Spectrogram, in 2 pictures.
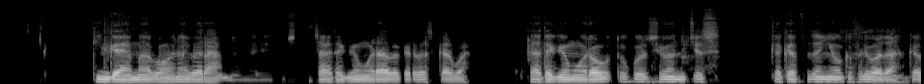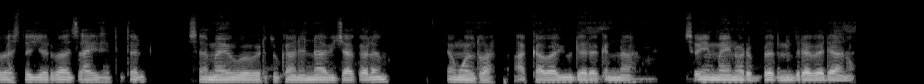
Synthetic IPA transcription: t̪ʰiŋɡajamabəho̞nəbəɾahamaməɾat̪wʊst̪̚sat̪ʰəɡəmoɾaβəkʼɨɾβət̪kʼəɾbʷal | sat̪ʰəɡəmoɾawt̪ʼɨkʼuɾsiho̞nt͡ʃʼɪs | kʰəkʰəfːɨt̪ʰʼəɲːawkɨfliwɔt̪ʼakʰəβəst̪ʰəd͡ʒɛɾβasʼɨhajs̬ɨt̪ʰːɨt̪ʰəɾk | səmajubəβɨɾt̪ʰukʰanɨnːaβit͡ʃʼakʼələm | t̪ʰəmolt̪ʰwalʔa̰kːaβaβiwd̪əɾəkʼɨnːa | səwjɛmːajno̞ɾɨbːət̪mɨd̪ɾəβəd̪anəw

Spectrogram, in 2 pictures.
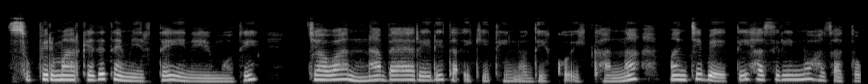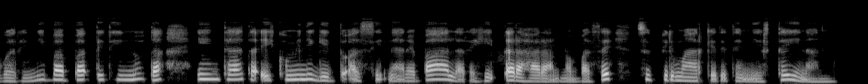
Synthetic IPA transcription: sʊpːɪɾmaːɾkɛt̪ɛt̪ɛmiɾt̪ːɛjɪneːmːɔt̪ɪ | d͡ʒɐwɐnːɐbɛjɐɾid̪ɪt̪ɐʔɪkʰːɪt̪ʰɪnːɔd̪ikʰːɔ̰ʔɪ̰kʰːɐnːɐmɐnt͡ʃːɪbe̞ːt̪ːɪhɐsɪɾɪnːɔɦɐsɐt̪ːɔɡɐɾɪnːɪbɐbːɐtʼːɪt̪ʰɪnːɔt̪ɐɪnt̪ːɐjɐt̪ɐʔɪkʰːɔmɪnɪɡɪd̪ːɔ̰ʔɐ̰sːɪnɐ̰ɾɛbaːlɐ̰ɾɛ̰hɪᶑɐɾɐɦɐɾɐ̰nːɔ̰bɐsɛsʊpːɪɾmaːɾkɛt̪ɛt̪ɛmḭɾt̪ːɛjɪnɐnːɔ

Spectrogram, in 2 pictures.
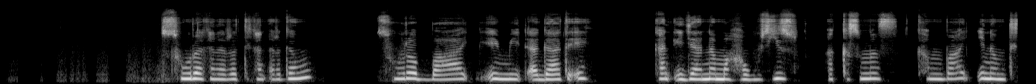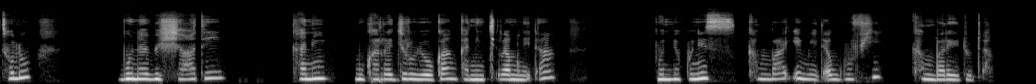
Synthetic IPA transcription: suːɾɐkɐnɐrːɐt̪ːɪ̥kɐnɐɾɡɐmʊ | suːɾɐbaːjʔeːmiːᶑɐɡaːt̪ɐʔɛ | kɐnɪd͡ʒaːnɐmɐhɐwʊsiːsʊ̥ | ʔɐkːɐsʊmɐskʰɐmbaːjʔeːnɐmt̪ɪ̥t̪ʰɔlʊ | bʊnɐbɪʃːaːt̪eː | kʰɐnɪ | mʊkɐrːɐd͡ʒɪɾʊjo̞ːkaːŋkɐnhɪnt͡ʃʼɪɾɐmnɛᶑɐ | b̥ɔnːɪkʊnɪskʰɐmbaːjʔeːmiːᶑɐɡuːfɪ | kʰɐmbɐɾeːd̪ʊᶑɐ̥

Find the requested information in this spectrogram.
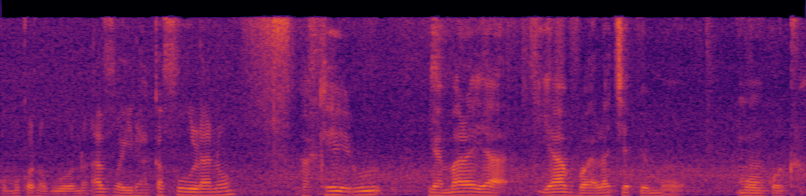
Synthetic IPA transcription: kumukonoɡwoːno̰ʔavwaiɾaːkafuːlano̞ | akeɾu | jamalaja | javwaːlacepem̰ | muŋkoto̥

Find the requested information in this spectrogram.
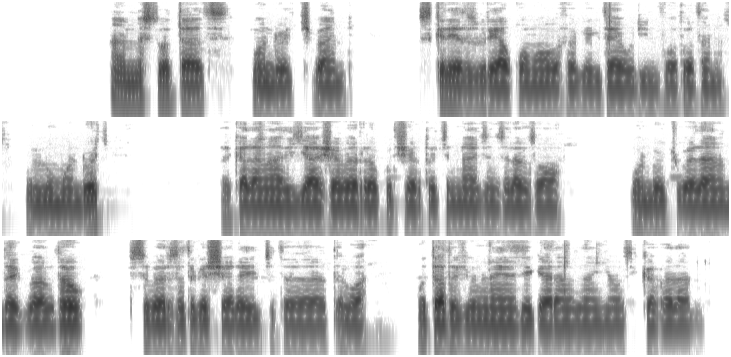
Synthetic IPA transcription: ʔamːɨst̪wɔt̪ʼːat̪ | wɔnd̪o̞t͡ʃːband̪ | ɨskʰɨlet̪zuɾejakʼːoməwbəfəɡaɡit̪ʰajawud̪infot̪ʰo̞t̪ʰənəsu̥hulːumwɔnd̪o̞t͡ʃː | bəkʰʼələmat̪ɨjːaʃəβərːəkʼut̪ʃɛɾt̪ʰo̞t͡ʃːɨnːad͡ʒɪnsɨləzsəwa | wɔnd̪o̞t͡ʃːubət̪ʼamt̪əɡ̚baβt̪ʰəw | lsɨβəɾs̬ət̪ʰəkəʃalajɪt͡ʃʼːɪt̪ʰət̪ʼːɨlal | wɔt̪ʼːat̪ʰo̞t͡ʃːbəmɨnajnət̪jɛɡaɾaməznaɲːawsi̥kʰːəfəlalːu

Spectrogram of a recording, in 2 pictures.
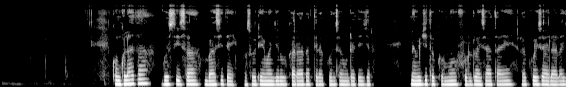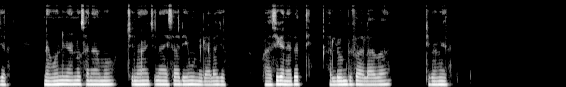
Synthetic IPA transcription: kɔŋkʊlaːt̪aː | ɡɔsiːsaːbaːsit̪ɐʔɛɔsoːd̪e̞ːmaːd͡ʒɪɾuːkʰɐɾaːɪrːɐt̪ːɪɾɐkːo̞ːnɪsɐmʊd̪ɐt̪eːd͡ʒɪɾɐ̥ | nɐmʊd͡ʒit̪ɔkːɔɪmːo̞ːfʊld̪ʊɾɐɪsaːt̪ɐʔeːɾɐkːo̞ːɪs̬aːɪlaːlaːd͡ʒɪɾɐ | nɐmo̞ːnːɪnaːnːo̞ːsɐnaːɐmːo̞ː | t͡ʃʼɪnaːt͡ʃʼɪnaːɪsaːd̪e̞ːmuːnɪlaːlaːd͡ʒɪɾʊ̥ | b̥aːs̬iːkɐnɐɪrːɐt̪ːɪ̥ | hɐlːoːnbɪfaːlaːβaː | d̪̥ɪbɐme̞ːɾɐ

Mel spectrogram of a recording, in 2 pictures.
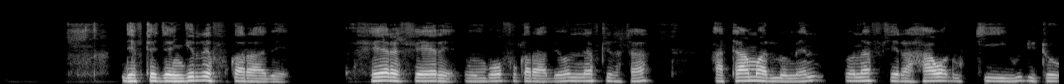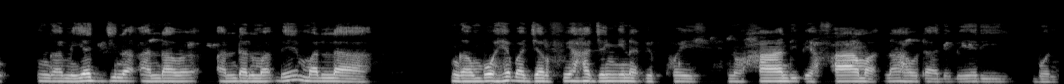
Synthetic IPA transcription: ndɛftɛd͡ʒaŋɡiɾdɛfu̥kaɾaɓɛ | fɛɾɛfɛɾɛɗɔmbɔfukaɾaɓɛɔnnaftiɾata | hatamalːumɛnɗɔnaftiɾahawaɗukʰiwiɗitɔ | ŋɡamjad͡ʒːinaʔnaːndalmaɓːɛmalːa | ŋɡambɔɦɛɓad͡ʒaɾfujaɦad͡ʒaŋɡinaɓɛkʰːɔj | nɔhandiɓɛfaːmanahawtadɛɓeɾi | boni

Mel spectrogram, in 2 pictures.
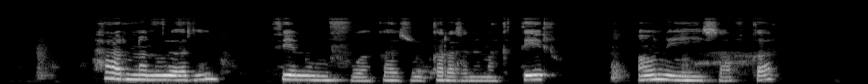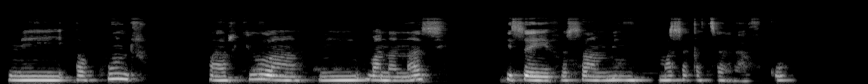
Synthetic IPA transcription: haɾunanuɾaɾinə̥ | fenuv̥uakazukaɾazananaki̥t̪elu̥ | awnizafḁka | niakʰuɳɖ͡ʐu̥ | aɾikuənimananazi̥ | izajefəsamimas̬akət͡saɾav̥u̥ku

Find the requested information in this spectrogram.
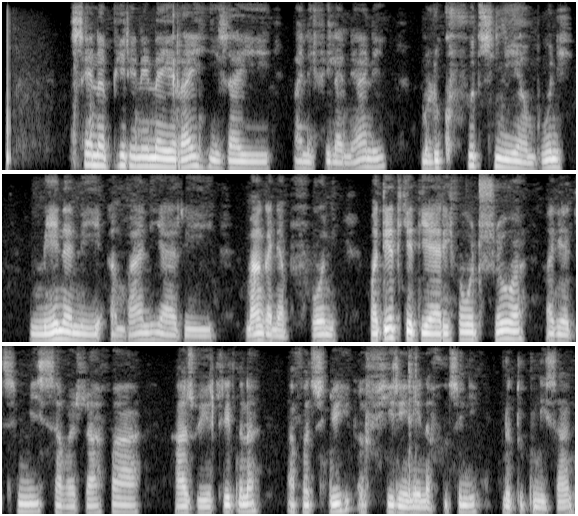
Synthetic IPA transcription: senəpiɾenenəiɾajizaj | anifelanani | miluku̥fut͡siniambuni̥ | menəniambaniaɾi | maŋɡanabiv̥oni̥ | mat̪ed̪i̥kʲəd̪eəɾefəuaʈ͡ʂiz̥owa | ad̪eət͡simisi̥z̥avaʈ͡ʂafa | azueʈ͡ʂret̪inə | afət͡sinwefiɾenenəfut͡sini | nut̪upuniz̥ani̥

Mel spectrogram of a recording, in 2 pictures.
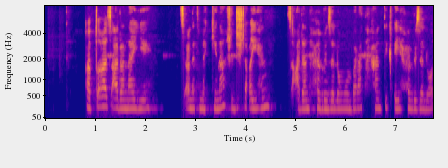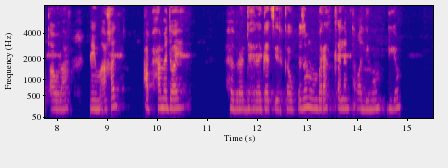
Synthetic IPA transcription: ʔaβt̪ʼɨxʼat͡sʼaʕd̪anːaje | t͡sʼɨʕnɐt̪mɐkʰːinaʃɪd̪ːɨʃt̪ʰɐqʼɐjːɪħɨn | t͡sʼa̰ʕd̪anħɨβɾɨnzɐlːɐwomːwombɐɾat̪ħant̪ʰikʼɐjːɪħħɨβɾizɐlːɐwot̪ʼawlanajmaʔxɐl | ʔaβħamɐd̪ɐwaj | ħɨβɾɐd̪ɨħɾɐɡɐt͡sʼjɪɾɨkʰːɐβuʔɨzo̞mːombɐɾat̪kʼɐlɐmt̪ʰɐkʼɐlːimo̞md̪ɨjːo̞m

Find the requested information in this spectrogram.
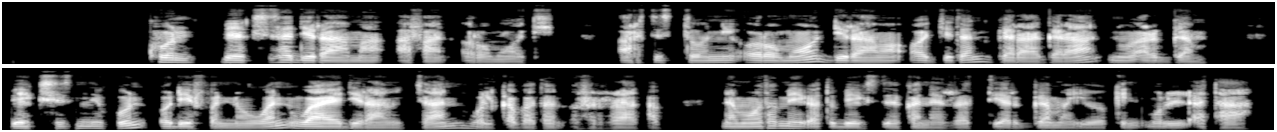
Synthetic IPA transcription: kʊnbe̞ːksɪsɐd̪ɪɾaːmaːɐfaːnɔɾɔmo̞ːt̪ɪ̥ | ʔɐɾt̪ɪst̪o̞ːnːɪʔɔɾɔmo̞ːd̪ɪɾaːmaːʔɔd͡ʒːɛt̪ɐŋɡɐɾaːɡɐɾaːnʊɐɾɡɐmɐ | be̞ːksɪsnɪkʊnɔd̪e̞ːfːɐnːoːwːɐnwaːjed̪ɪɾaːmɪt͡ʃːaːnwɐlkʼɐbɐt̪ɐnɔfɪrːaːkʼɐbɐ̥ | nɐmo̞ːt̪ɐme̞ːkʼɐt̪ʊbe̞ːksɪ̥sɐkɐnɐɪrːɐt̪ːɪɐɾɡɐmɐjo̞ːkiːnmʊlʔɐ̰t̪aː

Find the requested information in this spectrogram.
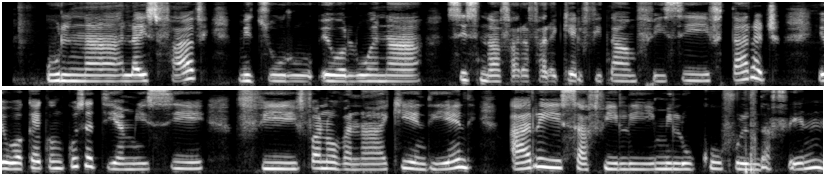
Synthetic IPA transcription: ulunəlajsiv̥avi̥mid͡zuɾuewaluanəsisinəv̥aɾav̥aɾakeliv̥it̪aamiv̥isifi̥t̪aɾaʈ͡ʂə̥ewakajkaŋikusəd̪̥iəmisififanovanakʰiend̪iend̪i̥aɾisafilimilukuv̥ulund̪av̥eninə

